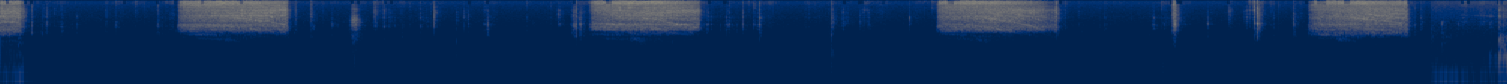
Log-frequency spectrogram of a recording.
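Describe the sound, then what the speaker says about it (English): Screws being driven in to hold a small circuit board, four separate bursts of bright, rasping grinding about two seconds apart, with faint clicks and handling noises between them in a quiet room. "I screw them in until they almost touch the board"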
